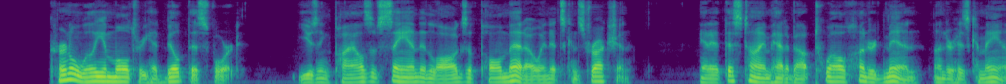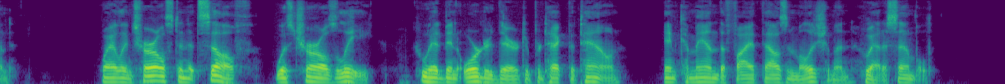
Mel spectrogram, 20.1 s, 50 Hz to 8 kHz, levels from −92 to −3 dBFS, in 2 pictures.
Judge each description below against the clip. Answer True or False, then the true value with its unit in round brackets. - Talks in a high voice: False (105 Hz)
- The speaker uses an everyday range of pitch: True (3.4 semitones)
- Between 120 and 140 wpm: False (165 wpm)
